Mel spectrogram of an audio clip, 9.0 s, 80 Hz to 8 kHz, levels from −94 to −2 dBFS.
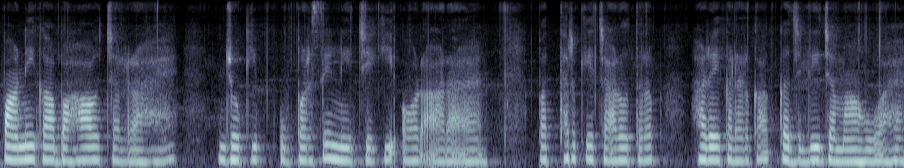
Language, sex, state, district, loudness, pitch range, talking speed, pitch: Hindi, female, West Bengal, Jalpaiguri, -28 LUFS, 165-180 Hz, 180 wpm, 175 Hz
